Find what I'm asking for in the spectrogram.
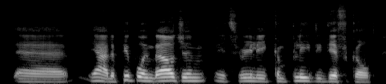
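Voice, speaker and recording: A Dutch accent at a moderate pace, with ordinary pitch variation and a dry, close sound free of echo. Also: man. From Netherlands. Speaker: business author and coach. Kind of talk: podcast interview. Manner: halting, many fillers.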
